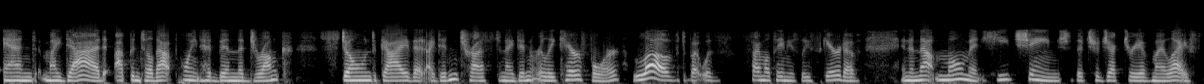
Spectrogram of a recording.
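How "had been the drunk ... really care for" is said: normal talking voice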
